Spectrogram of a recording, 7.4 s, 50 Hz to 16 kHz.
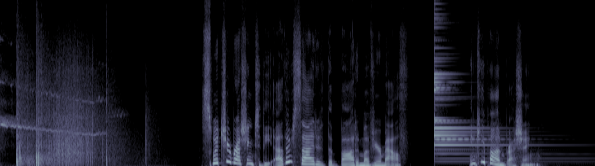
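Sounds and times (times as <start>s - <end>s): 
thin descending whistle: 0.0s - 1.6s
fireworks banging: 0.0s - 2.2s
speech: 2.6s - 5.2s, 5.9s - 6.8s.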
